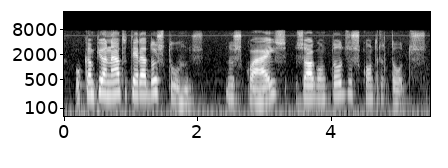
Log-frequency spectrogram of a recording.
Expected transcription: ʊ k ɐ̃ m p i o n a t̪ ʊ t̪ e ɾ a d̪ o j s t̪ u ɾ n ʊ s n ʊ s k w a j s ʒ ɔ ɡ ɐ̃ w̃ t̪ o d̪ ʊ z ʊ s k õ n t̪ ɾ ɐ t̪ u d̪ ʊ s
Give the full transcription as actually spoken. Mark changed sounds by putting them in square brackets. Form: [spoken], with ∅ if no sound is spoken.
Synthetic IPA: ʊ k ɐ̃ m p i o n a t̪ ʊ t̪ e ɾ a d̪ o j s t̪ u ɾ n ʊ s n ʊ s k w a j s ʒ ɔ ɡ ɐ̃ w̃ t̪ o d̪ ʊ z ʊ s k õ n t̪ ɾ ɐ t̪ [o] d̪ ʊ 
